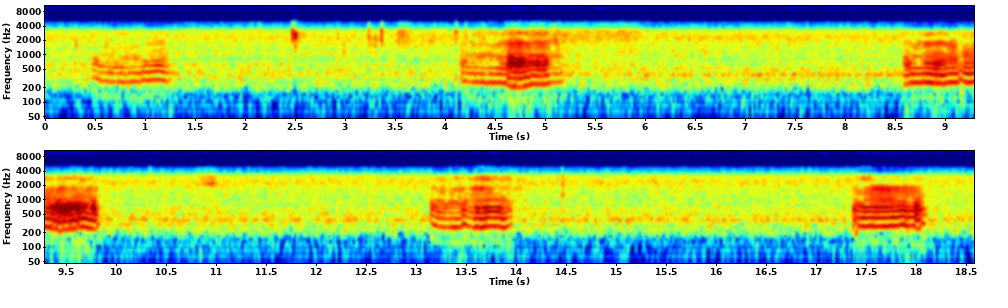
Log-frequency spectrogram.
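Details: A sleeping Chiweenie dog snoring indoors: wheezy, buzzing snores about a second long, repeating roughly every four seconds over a steady low room hum.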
